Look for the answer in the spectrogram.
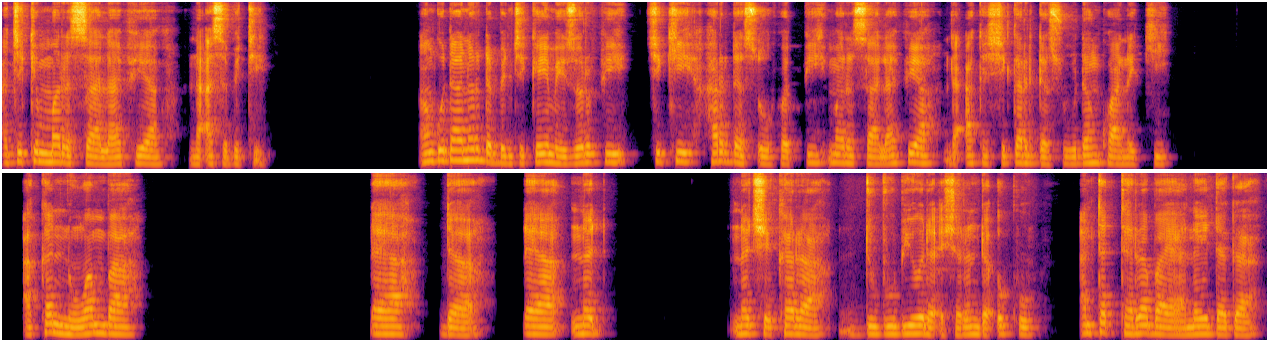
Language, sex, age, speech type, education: Hausa, male, 30-45, spontaneous, primary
